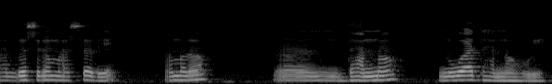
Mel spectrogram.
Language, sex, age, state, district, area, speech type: Odia, female, 45-60, Odisha, Cuttack, urban, spontaneous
